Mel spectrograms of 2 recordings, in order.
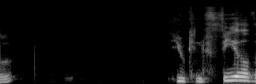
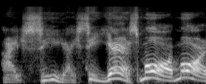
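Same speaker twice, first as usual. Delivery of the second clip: rising to a high, loud cry of more; eager old wizard; 7 semitones higher, 11 dB louder, slower than usual. Acted. Wizard urging Barbo to go on, high and loud. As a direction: wizard hungry for the story, going high. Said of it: "he goes".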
